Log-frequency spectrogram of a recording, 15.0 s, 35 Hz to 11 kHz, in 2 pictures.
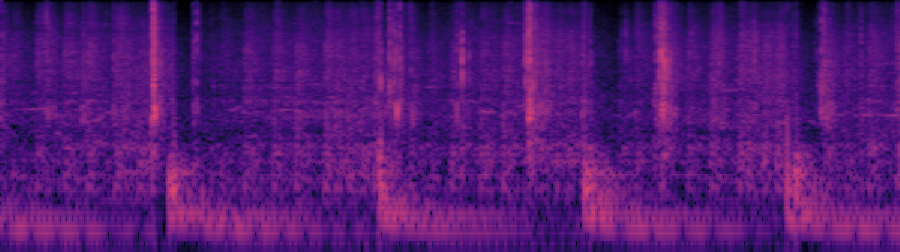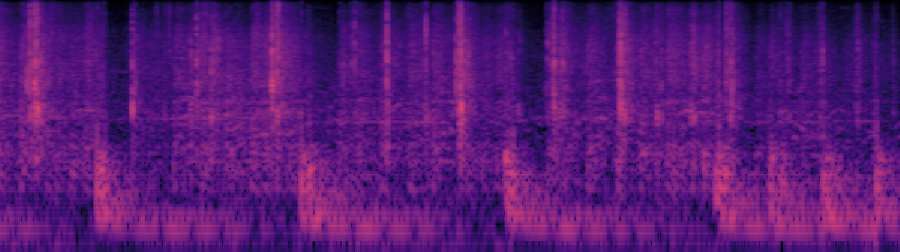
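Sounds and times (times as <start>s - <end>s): sharp hand slaps: 1.2s - 1.7s, 3.2s - 4.7s, 5.4s - 5.7s, 7.7s - 8.0s, 8.6s - 10.0s, 10.7s - 13.7s.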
